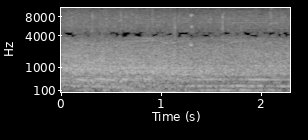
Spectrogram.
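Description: Steady crowd noise from a packed basketball arena's spectators, an even wash of many voices with no single sound standing out.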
